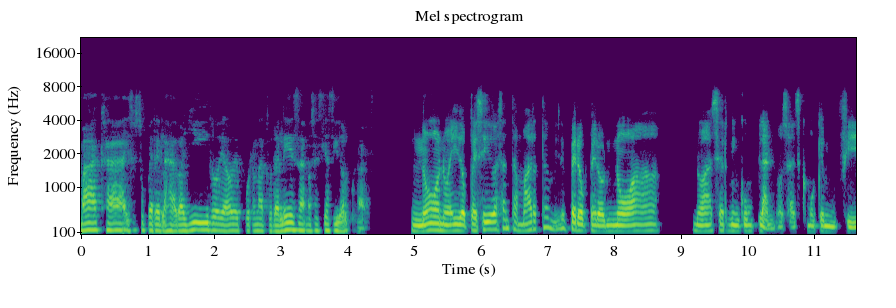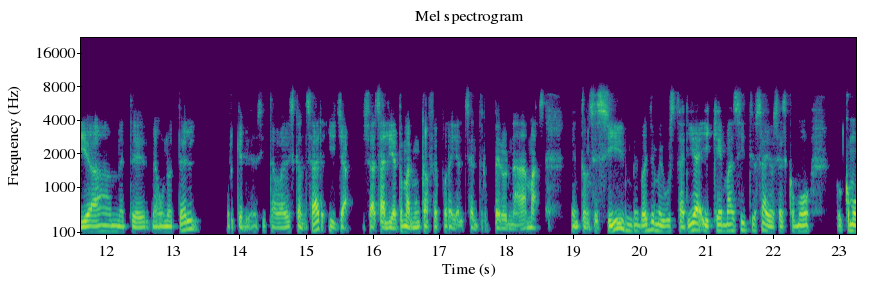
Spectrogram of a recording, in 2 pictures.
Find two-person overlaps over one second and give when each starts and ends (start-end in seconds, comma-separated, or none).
none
